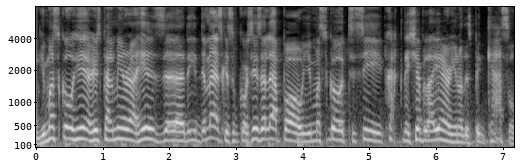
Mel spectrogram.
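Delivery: high-pitched imitation of a Syrian official's accent; imitated Syrian accent. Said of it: "and telling me".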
